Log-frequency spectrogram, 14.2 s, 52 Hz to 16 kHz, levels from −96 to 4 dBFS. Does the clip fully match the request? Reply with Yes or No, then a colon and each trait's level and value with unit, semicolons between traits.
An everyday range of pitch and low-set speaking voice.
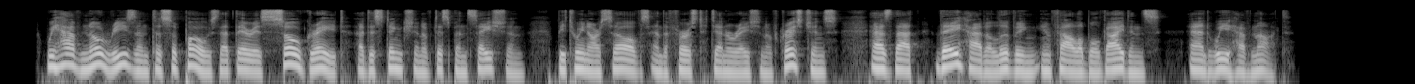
Yes: average, 3.6 semitones; low, 130 Hz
